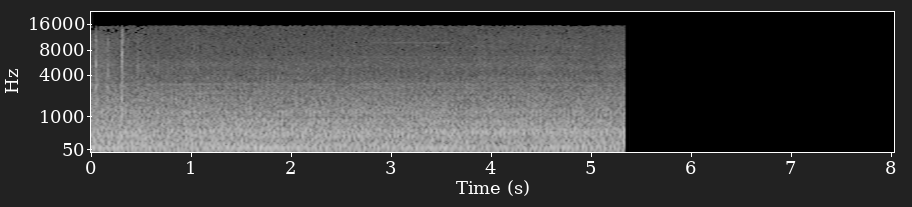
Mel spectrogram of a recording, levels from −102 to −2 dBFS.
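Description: An audio dropout to silence begins at 5.34 s and runs to the end of the clip, 2.7 s in all. The sound cuts off abruptly mid-flow and is replaced by complete silence, with no room tone or background left underneath. The input was likely lost, whether through a disconnected device, a failed link or a stray mute, while recording carried on writing silence, so whatever followed in that stretch is gone.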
